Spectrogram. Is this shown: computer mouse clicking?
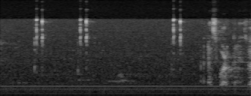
yes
